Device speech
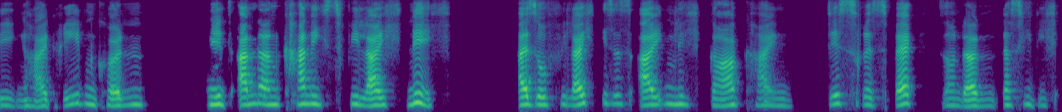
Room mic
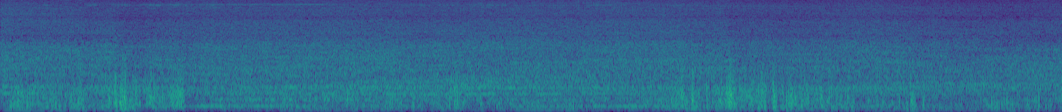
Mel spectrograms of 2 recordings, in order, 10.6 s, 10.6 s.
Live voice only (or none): none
